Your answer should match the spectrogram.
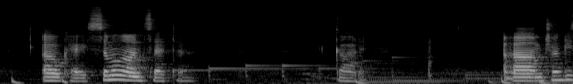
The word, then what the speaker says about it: semilanceata: It's pronounced like Sim il an seta. Okay, Sim il an seta.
